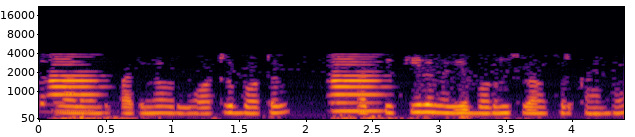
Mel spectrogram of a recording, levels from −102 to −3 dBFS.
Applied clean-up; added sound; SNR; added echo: classical method spectral subtraction.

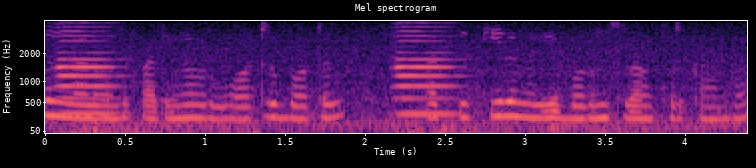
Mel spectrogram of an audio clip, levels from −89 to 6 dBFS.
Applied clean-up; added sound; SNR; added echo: none; Wind instrument, woodwind instrument; 0 dB; none.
